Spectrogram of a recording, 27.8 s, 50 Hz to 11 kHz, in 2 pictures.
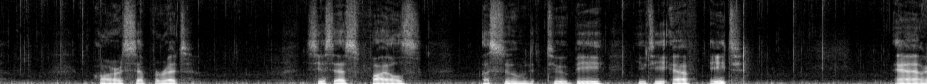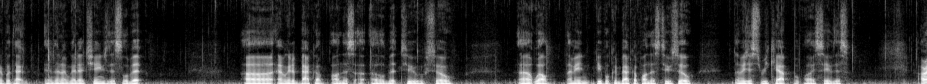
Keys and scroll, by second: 0.0-14.0 typing, 15.2-17.9 typing, 22.2 ctrl+[, 22.3 ctrl+j, 22.5 k, 23.6 ctrl+[, 23.7 ctrl+j, 23.8 k, 25.4-26.4 typing.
